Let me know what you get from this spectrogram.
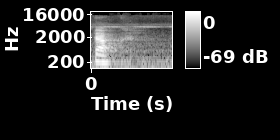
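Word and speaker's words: duck: What is that, वह क्या है, that is अ डक। यू का उच्चारण यहाँ पे आ के रूप में, सी साइलेंट और के का उच्चारण, तो इसको हम पढ़ेंगे डक। That is अ डक।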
